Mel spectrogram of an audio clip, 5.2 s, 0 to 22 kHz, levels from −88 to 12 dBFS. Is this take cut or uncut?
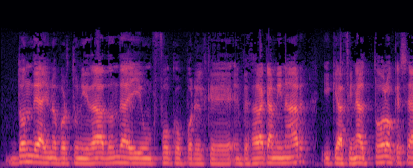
cut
